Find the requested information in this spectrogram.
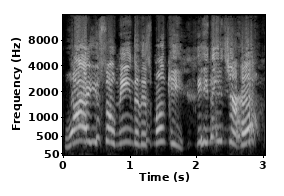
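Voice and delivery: high, loud, slow scolding; hammed-up Mothra scolding Godzilla. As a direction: tear into him like an angry mom.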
